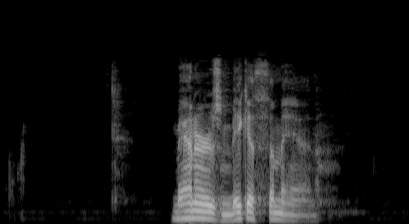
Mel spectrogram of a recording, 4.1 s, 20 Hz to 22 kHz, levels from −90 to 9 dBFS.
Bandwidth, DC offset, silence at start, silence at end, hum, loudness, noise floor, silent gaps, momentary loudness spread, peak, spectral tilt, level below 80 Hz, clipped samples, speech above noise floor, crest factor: 7.8 kHz; under 0.1%; 1.7 s; 0.9 s; none; -24 LUFS; -81 dBFS; none; 17 LU; -6 dBFS; -5.5 dB/octave; -66 dBFS; under 0.1%; 57 dB; 24 dB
